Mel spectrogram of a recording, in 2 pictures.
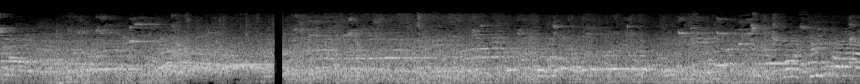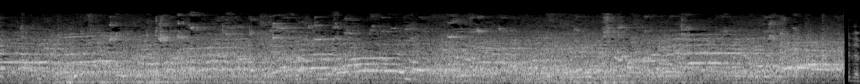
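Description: Live game sound of a college basketball game in a large gym: a basketball bouncing on the hardwood court among a steady wash of crowd voices and short squeaking court noises. The sound cuts out for an instant about three seconds in.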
